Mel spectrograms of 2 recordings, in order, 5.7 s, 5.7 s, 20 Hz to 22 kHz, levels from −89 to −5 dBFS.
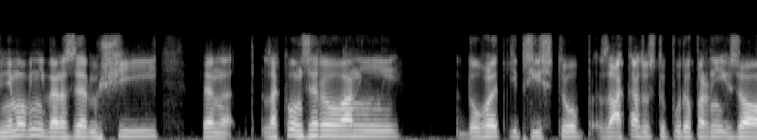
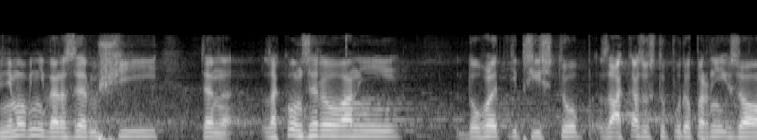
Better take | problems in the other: second | noise reduction (neural diffusion model UNIVERSE++)

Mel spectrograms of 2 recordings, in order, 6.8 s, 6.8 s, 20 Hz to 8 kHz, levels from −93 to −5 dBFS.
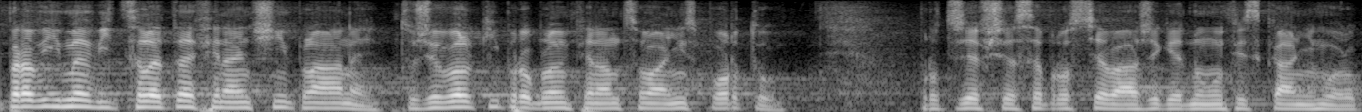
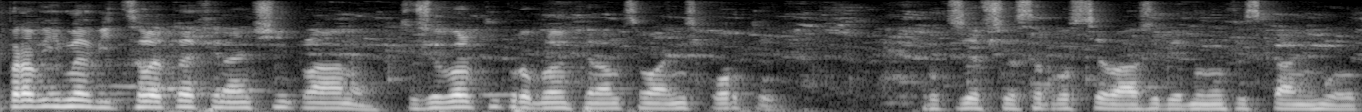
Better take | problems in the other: first | noise reduction (classical method log-MMSE)

